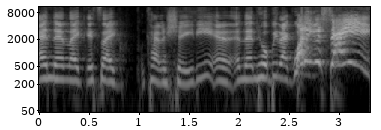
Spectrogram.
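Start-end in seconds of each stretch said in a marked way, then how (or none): 2.5-3.3 ear-splitting, very high-pitched, very loud blurt. Retelling how he asks about someone shady while the person's right there, really loud. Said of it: "Like really loud".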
